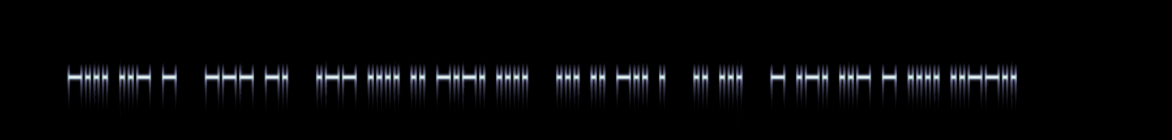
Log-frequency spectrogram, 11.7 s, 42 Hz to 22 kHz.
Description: Morse code, heard as a keyed tone, about 28 wpm, 700 Hz. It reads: BUT ON WHICH SIDE IS TRUTH?
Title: Sentences from Top 1000 Words - Review Part 1 - 28wpm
